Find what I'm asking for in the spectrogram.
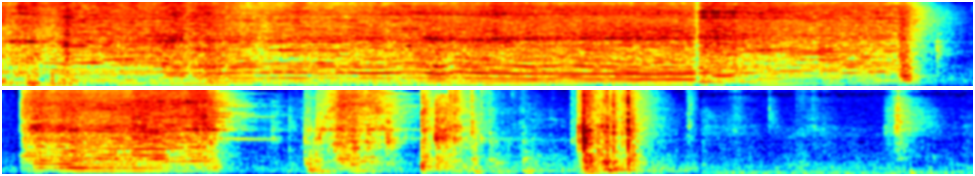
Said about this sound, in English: it's fairly easy to cut aluminum siding on a camper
